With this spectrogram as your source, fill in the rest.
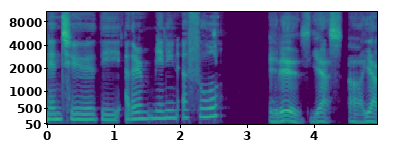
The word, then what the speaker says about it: fuil: in Scotland uh so the actual Gaelic pronunciation is f or fool and if someone calls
